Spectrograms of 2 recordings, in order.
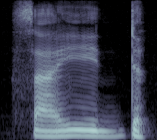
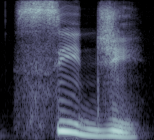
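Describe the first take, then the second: First: The word is said with English vowel sounds. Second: The word is said with Portuguese vowel sounds. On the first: The speaker calls it right. "hoje em dia falamos side" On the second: The speaker calls it wrong. "no português isso seria side"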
